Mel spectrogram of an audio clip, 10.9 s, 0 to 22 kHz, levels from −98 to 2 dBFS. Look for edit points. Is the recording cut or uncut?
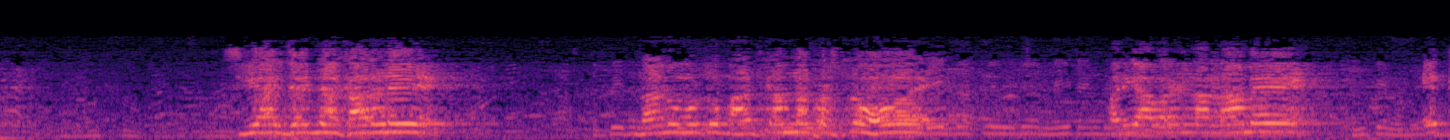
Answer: cut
